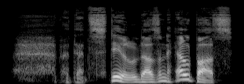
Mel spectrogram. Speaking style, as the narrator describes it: Zoklan sighed

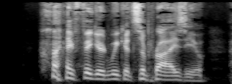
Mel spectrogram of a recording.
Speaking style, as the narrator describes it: I chuckled

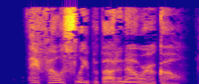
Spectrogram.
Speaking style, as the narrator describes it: Laika whispered

